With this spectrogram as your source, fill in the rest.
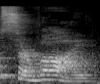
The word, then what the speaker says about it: survive: And the sixth word is to survive. Survive has two syllables and the stress is on the second syllable.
